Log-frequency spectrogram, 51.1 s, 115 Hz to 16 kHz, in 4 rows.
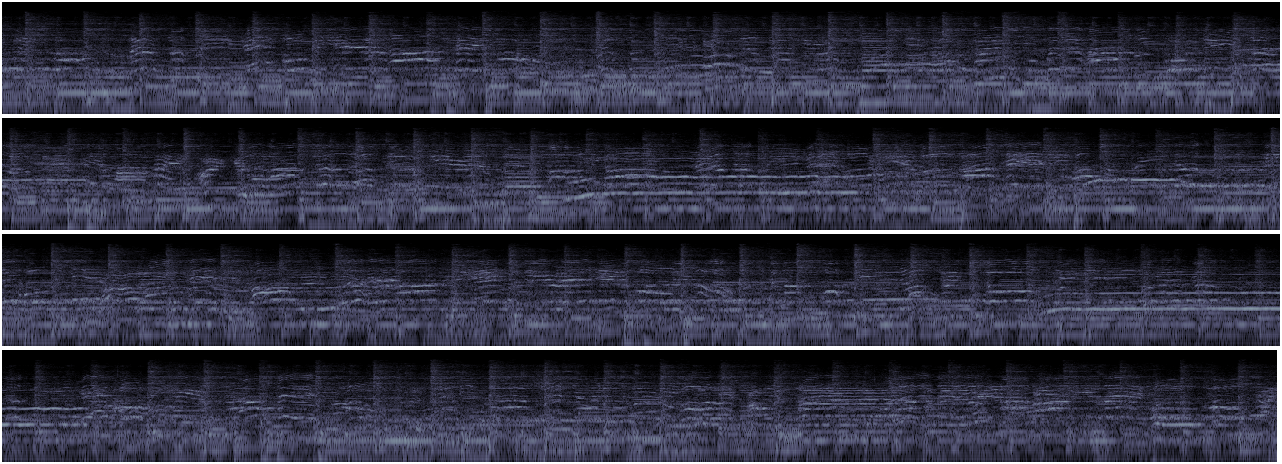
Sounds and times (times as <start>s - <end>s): Choir: 0.0s - 51.0s
Female singing: 0.0s - 51.0s
Male singing: 17.2s - 23.0s, 34.2s - 41.4s, 43.0s - 51.0s.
